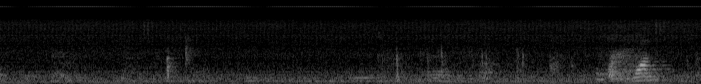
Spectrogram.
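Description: Snooker balls knock together on the table.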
